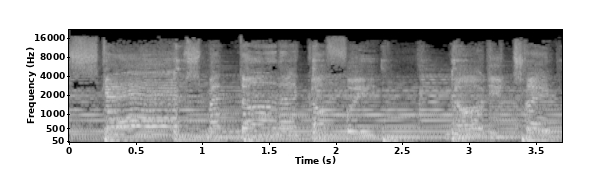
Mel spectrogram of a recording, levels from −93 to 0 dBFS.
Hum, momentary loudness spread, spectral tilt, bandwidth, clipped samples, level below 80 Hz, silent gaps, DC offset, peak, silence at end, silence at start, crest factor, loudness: none; 4 LU; -3.5 dB/octave; 17.5 kHz; under 0.1%; -34 dBFS; none; under 0.1%; -2 dBFS; 0 s; 0 s; 16 dB; -17 LUFS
